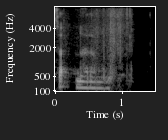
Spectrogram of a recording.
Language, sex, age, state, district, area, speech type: Manipuri, female, 45-60, Manipur, Churachandpur, urban, read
